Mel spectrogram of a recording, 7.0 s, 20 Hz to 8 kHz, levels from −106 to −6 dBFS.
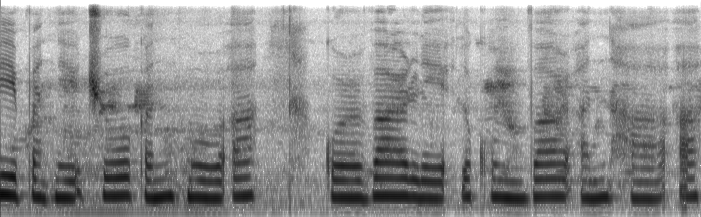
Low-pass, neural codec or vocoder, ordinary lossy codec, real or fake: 7.2 kHz; none; none; real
